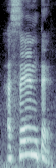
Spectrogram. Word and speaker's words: ascent: आगे देखते हैं सी कब साइलेंट रहता है। देखिए ASCENT, असेंट।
